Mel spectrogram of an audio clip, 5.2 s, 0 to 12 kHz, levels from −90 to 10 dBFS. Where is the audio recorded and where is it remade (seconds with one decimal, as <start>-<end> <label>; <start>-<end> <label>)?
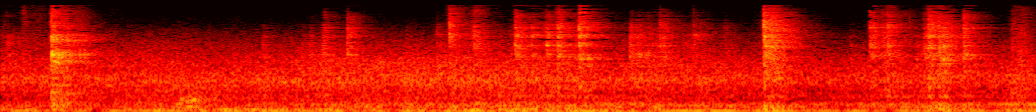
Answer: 0.0-3.1 recorded; 3.1-4.0 remade; 4.0-5.2 recorded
